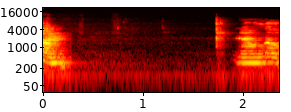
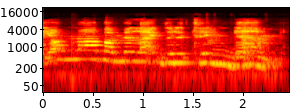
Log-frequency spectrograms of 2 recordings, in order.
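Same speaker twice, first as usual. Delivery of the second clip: high-pitched, softer put-on Jamaican accent; fake Jamaican accent; 10 semitones higher, 6 dB quieter than usual. Host retells what she said to Lava, fake Jamaican accent. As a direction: quote yourself in high, playful Jamaican patois. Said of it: "fake my Jamaican accent is".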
